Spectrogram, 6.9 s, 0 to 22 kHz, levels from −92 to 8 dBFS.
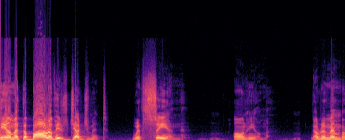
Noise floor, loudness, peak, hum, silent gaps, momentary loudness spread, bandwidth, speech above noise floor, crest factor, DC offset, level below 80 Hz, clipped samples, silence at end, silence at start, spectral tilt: -60 dBFS; -11 LUFS; 0 dBFS; none; none; 23 LU; 13.5 kHz; 48 dB; 14 dB; under 0.1%; -52 dBFS; 0.4%; 0 s; 0 s; -5 dB/octave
